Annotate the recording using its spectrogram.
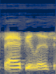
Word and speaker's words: Fabulous: It's spelled 5BULOUZ, but it's pronounced Fabulous.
